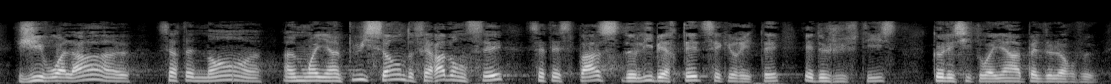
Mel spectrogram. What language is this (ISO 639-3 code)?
fra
